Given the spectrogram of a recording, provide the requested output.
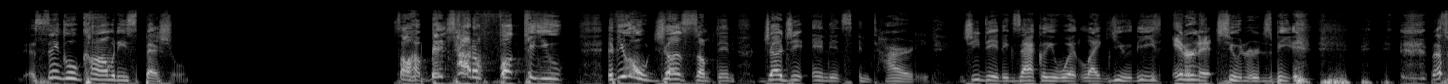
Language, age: English, 20-39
